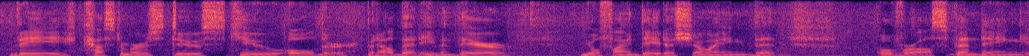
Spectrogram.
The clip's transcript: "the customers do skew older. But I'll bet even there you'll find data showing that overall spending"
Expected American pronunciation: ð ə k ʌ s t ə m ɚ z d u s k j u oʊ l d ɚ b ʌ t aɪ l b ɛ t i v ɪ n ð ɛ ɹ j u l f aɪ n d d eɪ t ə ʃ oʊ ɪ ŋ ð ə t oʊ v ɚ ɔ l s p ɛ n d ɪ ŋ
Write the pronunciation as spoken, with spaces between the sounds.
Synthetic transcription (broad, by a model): ð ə k ʌ s t ə m ɚ z d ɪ s k j u oʊ l d ɚ b ʌ t aɪ l b ɛ t i v ɪ n ð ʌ ɹ j u l f aɪ n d d eɪ t ə ʃ oʊ ɪ ŋ ð ə t oʊ v ɚ ɔ l s p ɛ n d ɪ ŋ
